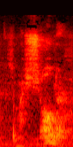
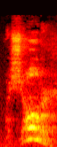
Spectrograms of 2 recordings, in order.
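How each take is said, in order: First: Hushed mock-feeble voice; weak, spent reply. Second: High, louder mock complaint; pained retold cry. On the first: Storyteller voices exhausted man answering the doctor, faint whisper. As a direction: barely get the words out. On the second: Storyteller voices injured man insisting to doctor, high pained cry.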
